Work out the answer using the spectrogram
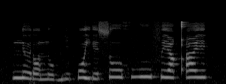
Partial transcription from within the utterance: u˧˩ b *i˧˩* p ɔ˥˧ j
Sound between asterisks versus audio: correct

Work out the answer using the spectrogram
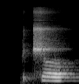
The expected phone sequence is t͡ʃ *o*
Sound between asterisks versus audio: correct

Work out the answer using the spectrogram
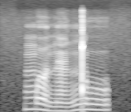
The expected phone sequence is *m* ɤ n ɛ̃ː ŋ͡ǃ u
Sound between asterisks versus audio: correct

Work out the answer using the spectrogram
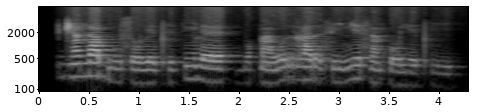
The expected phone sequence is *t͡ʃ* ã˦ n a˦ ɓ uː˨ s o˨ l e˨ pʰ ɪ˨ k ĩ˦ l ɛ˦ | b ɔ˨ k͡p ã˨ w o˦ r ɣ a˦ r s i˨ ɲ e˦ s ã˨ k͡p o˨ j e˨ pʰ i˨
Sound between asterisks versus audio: incorrect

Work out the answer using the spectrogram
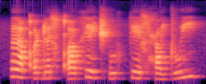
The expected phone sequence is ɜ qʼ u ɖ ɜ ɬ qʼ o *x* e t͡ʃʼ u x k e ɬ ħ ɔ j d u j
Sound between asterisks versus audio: correct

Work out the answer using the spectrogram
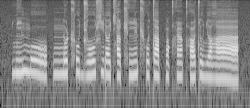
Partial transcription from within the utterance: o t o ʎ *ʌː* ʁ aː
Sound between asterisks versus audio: correct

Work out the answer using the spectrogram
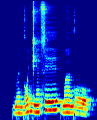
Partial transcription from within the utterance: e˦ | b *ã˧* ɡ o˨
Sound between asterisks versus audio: correct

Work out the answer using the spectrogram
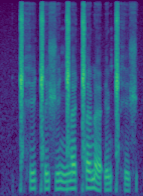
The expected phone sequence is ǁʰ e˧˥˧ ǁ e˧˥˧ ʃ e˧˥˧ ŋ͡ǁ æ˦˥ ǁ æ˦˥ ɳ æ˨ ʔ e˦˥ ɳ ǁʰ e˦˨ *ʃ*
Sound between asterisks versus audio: correct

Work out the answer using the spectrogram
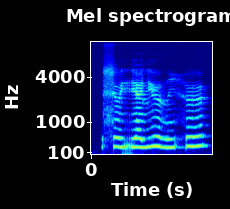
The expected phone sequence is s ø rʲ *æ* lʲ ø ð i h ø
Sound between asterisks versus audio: correct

